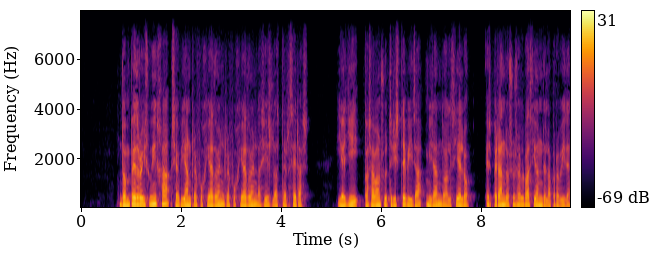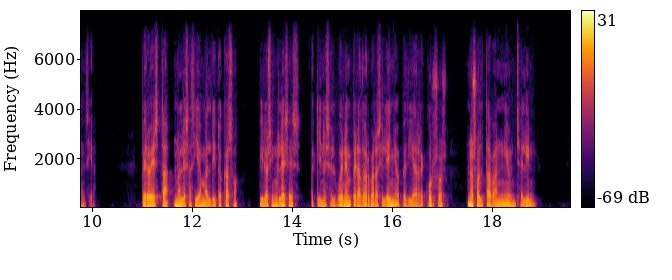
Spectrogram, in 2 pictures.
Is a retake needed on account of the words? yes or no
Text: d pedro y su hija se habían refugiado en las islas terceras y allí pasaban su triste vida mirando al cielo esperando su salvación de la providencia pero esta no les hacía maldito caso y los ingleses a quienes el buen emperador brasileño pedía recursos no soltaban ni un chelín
yes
